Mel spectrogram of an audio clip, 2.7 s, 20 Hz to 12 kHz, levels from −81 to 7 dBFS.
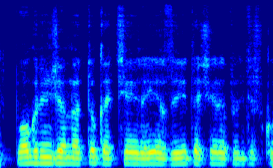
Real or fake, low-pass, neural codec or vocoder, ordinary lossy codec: fake; 10.8 kHz; codec, 44.1 kHz, 7.8 kbps, Pupu-Codec; Opus, 64 kbps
